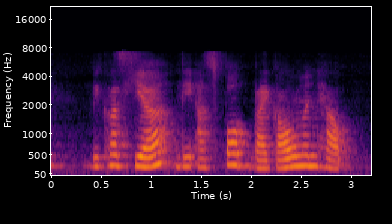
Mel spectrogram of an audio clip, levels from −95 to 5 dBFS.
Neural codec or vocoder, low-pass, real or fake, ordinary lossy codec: codec, 16 kHz, about 1 kbps, DyCAST, with the encoder's durations; 7.2 kHz; fake; AAC, 32 kbps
